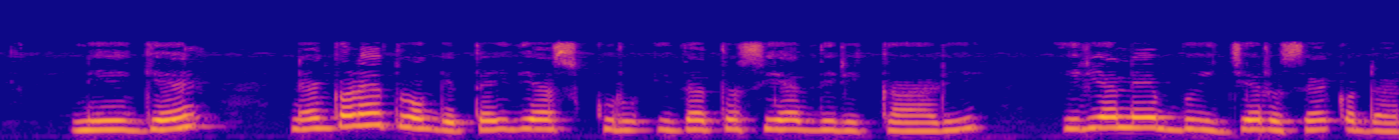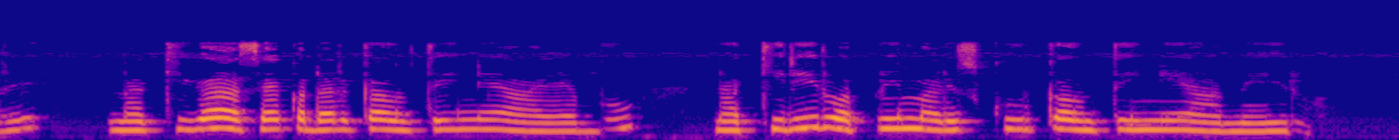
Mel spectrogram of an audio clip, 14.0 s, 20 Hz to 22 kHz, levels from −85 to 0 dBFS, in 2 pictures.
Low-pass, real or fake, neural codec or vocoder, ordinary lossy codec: 7.2 kHz; real; none; Opus, 64 kbps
